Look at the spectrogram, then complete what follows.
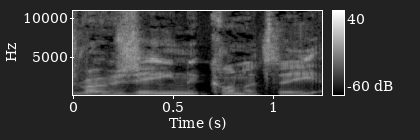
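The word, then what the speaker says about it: Róisín Conaty: It's, it's Roisin Conaty and Romesh Ranganathan but easy for you to say.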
